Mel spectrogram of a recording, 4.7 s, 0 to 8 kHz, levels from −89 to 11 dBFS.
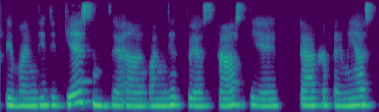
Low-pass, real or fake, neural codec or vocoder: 7.2 kHz; fake; codec, 24 kHz, 0.9 kbps, WavTokenizer, medium music audio release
